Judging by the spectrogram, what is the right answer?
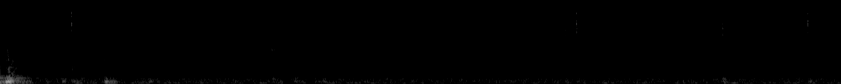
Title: Arctic Freezer VRM fan makes strange noise, and always work at 100%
